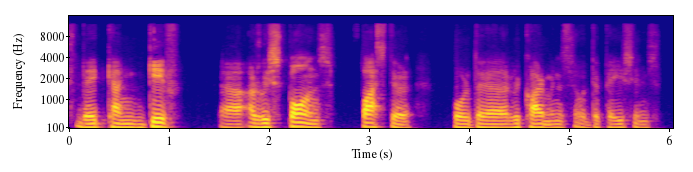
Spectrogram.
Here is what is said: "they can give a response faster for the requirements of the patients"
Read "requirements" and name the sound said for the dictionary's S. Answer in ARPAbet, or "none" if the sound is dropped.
S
